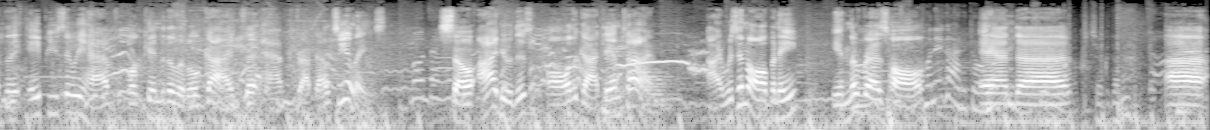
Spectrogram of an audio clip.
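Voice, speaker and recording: A young man telling a story in a casual podcast chat, animated and laughing often. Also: a little high. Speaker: podcast co-host. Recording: clear background music.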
